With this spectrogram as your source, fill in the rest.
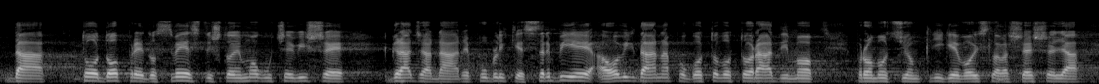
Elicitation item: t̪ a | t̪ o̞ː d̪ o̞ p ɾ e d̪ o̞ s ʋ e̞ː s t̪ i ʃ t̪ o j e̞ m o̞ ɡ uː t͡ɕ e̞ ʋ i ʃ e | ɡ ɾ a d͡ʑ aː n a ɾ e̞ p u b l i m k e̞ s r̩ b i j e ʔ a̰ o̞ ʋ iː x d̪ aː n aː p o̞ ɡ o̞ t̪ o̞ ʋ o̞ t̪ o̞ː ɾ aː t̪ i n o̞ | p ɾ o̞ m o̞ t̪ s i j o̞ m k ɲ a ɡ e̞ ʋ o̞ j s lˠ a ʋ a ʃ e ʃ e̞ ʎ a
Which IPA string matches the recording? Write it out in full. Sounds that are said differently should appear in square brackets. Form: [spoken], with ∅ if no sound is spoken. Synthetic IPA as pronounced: [d̪] a | t̪ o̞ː d̪ o̞ p ɾ e d̪ o̞ s ʋ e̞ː s t̪ i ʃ t̪ o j e̞ m o̞ ɡ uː t͡ɕ e̞ ʋ i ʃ e | ɡ ɾ a d͡ʑ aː n a ɾ e̞ p u b l i [∅] k e̞ s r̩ b i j e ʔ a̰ o̞ ʋ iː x d̪ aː n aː p o̞ ɡ o̞ t̪ o̞ ʋ o̞ t̪ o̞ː ɾ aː [d̪] i [m] o̞ | p ɾ o̞ m o̞ t̪ s i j o̞ m k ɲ [i] ɡ e̞ ʋ o̞ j s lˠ a ʋ a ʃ e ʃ e̞ ʎ a

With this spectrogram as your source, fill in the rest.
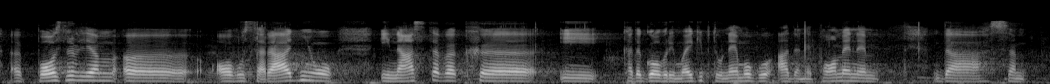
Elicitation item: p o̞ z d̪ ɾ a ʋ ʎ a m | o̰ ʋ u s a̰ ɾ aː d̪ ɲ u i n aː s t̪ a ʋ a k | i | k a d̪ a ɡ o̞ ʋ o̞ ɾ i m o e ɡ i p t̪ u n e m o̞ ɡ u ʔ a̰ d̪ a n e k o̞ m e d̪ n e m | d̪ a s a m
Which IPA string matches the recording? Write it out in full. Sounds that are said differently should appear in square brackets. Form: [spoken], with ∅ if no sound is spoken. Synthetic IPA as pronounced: p o̞ z d̪ ɾ a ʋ ʎ a m | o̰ ʋ u s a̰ ɾ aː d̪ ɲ u i n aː s t̪ a ʋ a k | i | k a d̪ a ɡ o̞ ʋ o̞ ɾ i m o e ɡ i p t̪ u n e m o̞ ɡ u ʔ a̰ d̪ a n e [p] o̞ m e [∅] n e m | d̪ a s a m

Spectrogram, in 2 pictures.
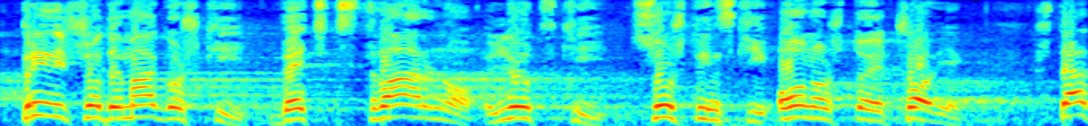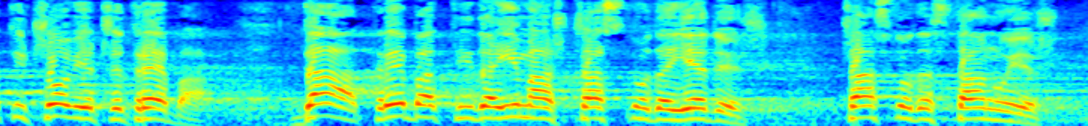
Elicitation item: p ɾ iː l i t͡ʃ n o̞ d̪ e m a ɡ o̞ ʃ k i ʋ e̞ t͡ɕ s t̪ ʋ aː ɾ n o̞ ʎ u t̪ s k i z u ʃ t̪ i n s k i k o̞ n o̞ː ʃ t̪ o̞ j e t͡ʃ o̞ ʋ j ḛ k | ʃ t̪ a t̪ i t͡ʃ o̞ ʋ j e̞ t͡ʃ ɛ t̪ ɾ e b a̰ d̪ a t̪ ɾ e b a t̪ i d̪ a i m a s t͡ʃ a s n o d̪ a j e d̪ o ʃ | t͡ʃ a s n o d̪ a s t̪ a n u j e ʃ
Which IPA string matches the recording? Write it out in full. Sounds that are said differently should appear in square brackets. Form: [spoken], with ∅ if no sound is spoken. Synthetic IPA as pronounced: p ɾ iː l i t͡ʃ n o̞ d̪ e m a ɡ o̞ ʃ k i ʋ e̞ t͡ɕ s t̪ ʋ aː ɾ n o̞ ʎ u t̪ s k i [s] u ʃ t̪ i n s k i [ʔ] o̞ n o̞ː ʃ t̪ o̞ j e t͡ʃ o̞ ʋ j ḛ k | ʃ t̪ a t̪ i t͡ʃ o̞ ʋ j e̞ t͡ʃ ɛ t̪ ɾ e b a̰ d̪ a t̪ ɾ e b a t̪ i d̪ a i m a [ʃ] t͡ʃ a s n o d̪ a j e d̪ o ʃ | t͡ʃ a s n o d̪ a s t̪ a n u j e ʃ

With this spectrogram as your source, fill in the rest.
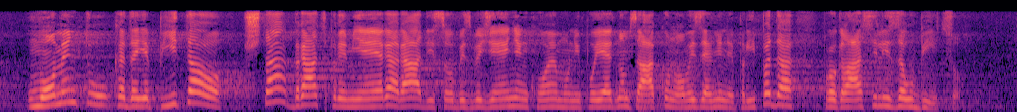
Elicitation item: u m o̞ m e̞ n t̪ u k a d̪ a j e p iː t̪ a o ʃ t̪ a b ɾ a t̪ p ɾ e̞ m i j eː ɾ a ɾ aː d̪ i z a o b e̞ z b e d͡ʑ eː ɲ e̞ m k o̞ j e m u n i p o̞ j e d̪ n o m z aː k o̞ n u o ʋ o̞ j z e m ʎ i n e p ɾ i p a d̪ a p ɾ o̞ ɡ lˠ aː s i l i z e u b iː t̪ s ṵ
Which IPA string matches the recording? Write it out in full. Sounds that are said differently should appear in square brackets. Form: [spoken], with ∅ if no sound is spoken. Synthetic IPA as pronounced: u m o̞ m e̞ n t̪ u k a d̪ a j e p iː t̪ a o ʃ t̪ a b ɾ a t̪ p ɾ e̞ m i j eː ɾ a ɾ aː d̪ i [s] a o b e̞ z b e d͡ʑ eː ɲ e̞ m k o̞ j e m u n i p o̞ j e d̪ n o m z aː k o̞ n u o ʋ o̞ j z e m ʎ i n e p ɾ i p a d̪ a p ɾ o̞ ɡ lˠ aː s i l i z [a] u b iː t̪ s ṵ

